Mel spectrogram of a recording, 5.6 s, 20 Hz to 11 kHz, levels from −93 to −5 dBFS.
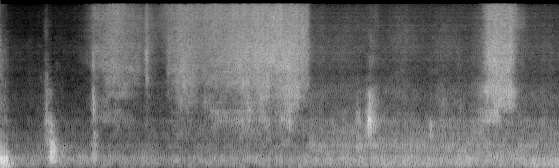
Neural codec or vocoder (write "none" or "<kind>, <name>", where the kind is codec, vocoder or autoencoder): vocoder, WaveNeXt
